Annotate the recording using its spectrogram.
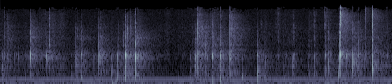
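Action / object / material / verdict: scrape / kraft paper pouch scratched by nails / kraft paper / none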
